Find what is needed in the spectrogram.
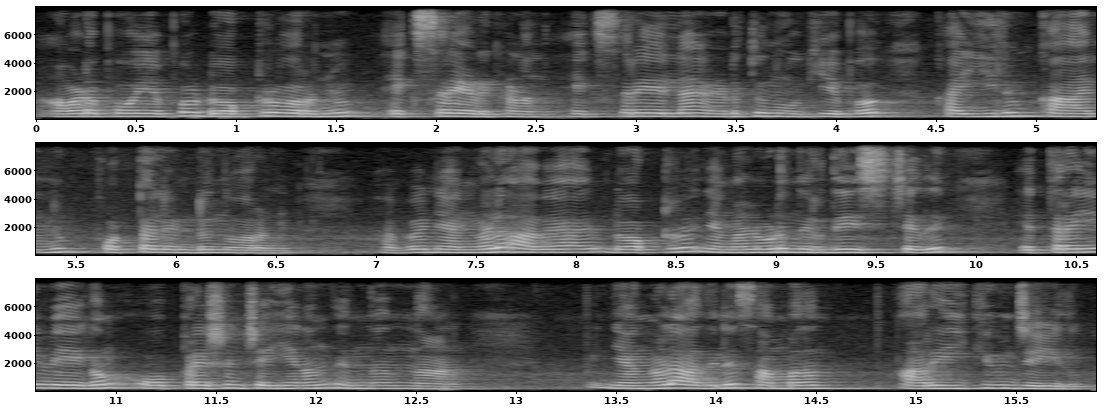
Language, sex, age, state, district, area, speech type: Malayalam, female, 45-60, Kerala, Palakkad, rural, spontaneous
